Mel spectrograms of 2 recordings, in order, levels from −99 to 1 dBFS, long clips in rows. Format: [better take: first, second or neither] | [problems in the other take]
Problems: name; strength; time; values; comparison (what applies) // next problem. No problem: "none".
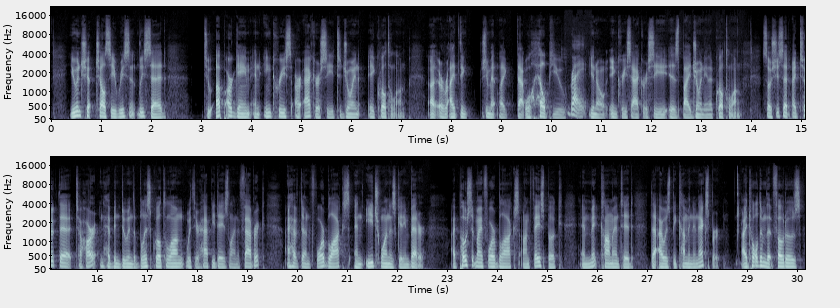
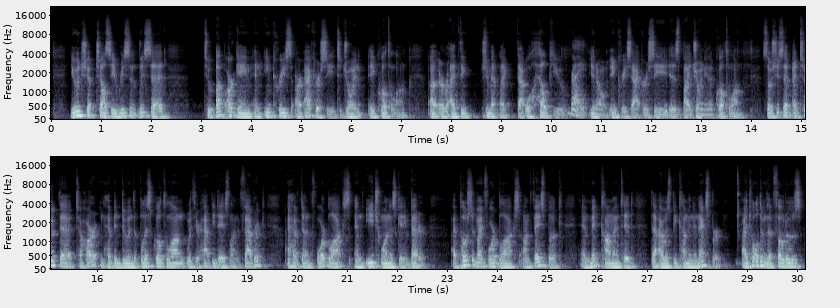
first | room echo; very slight; dies away in 0.4 s // off-mic speech; somewhat distant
